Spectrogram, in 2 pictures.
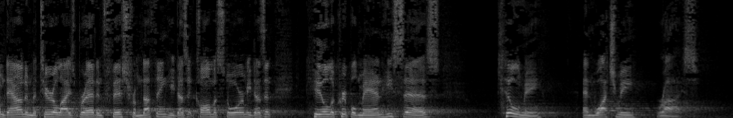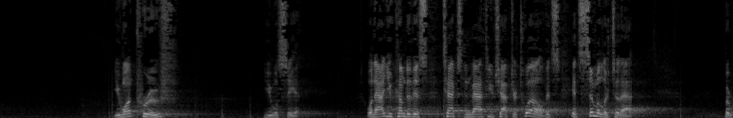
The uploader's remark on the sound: Easter Service First Baptist Belton Texas Sunday morning sermon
